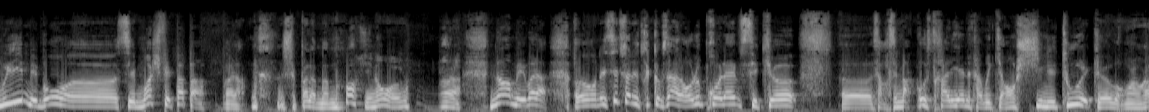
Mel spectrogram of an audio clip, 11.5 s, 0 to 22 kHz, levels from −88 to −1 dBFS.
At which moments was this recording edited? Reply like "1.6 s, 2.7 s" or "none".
none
